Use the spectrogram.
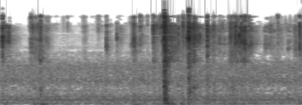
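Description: A craft knife blade scrapes scored cubes off a solid green bar of soap that is already partly carved away, and the pieces crumble off. Dry, crisp, bright crackles and ticks come in an irregular run, with a sharper, louder crunch burst near the middle before settling back into light crumbling.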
